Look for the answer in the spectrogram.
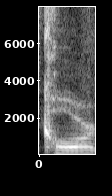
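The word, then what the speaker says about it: Korps: I do know it is Death Corps of Krieg. Like, it is pronounced without the P, but like, yeah, it's just, we just slip up.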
